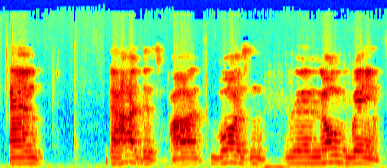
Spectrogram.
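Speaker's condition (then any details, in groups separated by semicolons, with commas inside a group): ALS; can no longer write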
